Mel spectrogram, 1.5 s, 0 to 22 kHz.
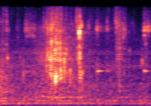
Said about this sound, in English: I've got 4 regular cans of black beans, and I drained them and rinsed them in the colander. I'm just gonna pour those in.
